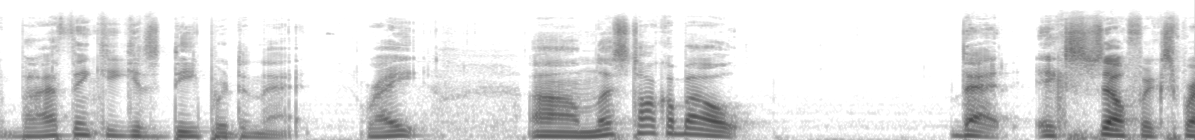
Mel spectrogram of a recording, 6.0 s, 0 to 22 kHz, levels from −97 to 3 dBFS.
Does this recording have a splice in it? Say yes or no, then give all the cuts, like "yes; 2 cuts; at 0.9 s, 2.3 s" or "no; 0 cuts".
no; 0 cuts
